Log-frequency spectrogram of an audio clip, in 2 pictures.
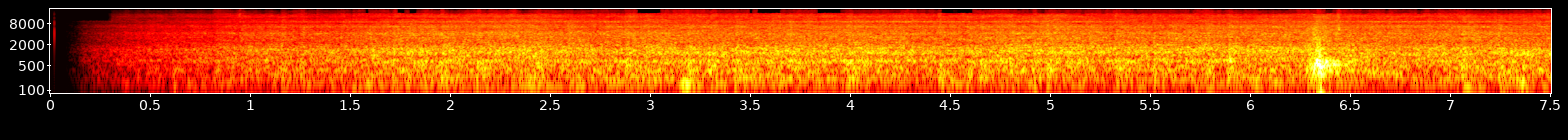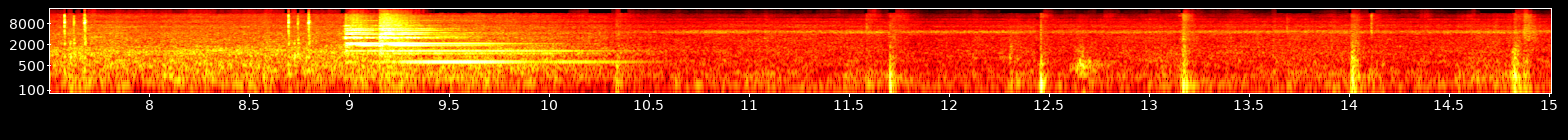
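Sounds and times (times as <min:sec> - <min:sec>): steady rushing noise: 0:00.4 - 0:15.0
sharp knock: 0:09.0 - 0:10.5.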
